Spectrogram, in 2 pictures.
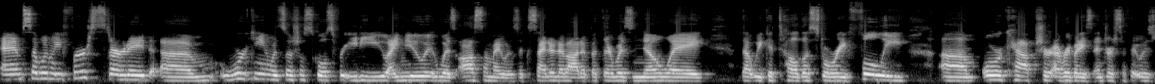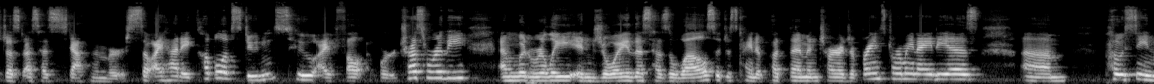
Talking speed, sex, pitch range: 210 wpm, female, 165-205 Hz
